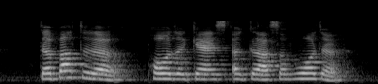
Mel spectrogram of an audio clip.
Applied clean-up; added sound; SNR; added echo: none; none; none; none.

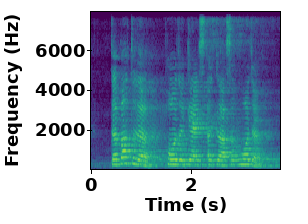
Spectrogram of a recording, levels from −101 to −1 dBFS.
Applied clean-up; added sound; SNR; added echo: none; none; none; reverberation time 2.8 s.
